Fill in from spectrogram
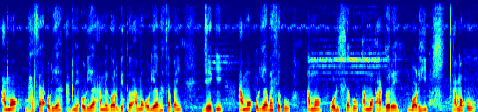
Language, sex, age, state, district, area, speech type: Odia, male, 18-30, Odisha, Kendrapara, urban, spontaneous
